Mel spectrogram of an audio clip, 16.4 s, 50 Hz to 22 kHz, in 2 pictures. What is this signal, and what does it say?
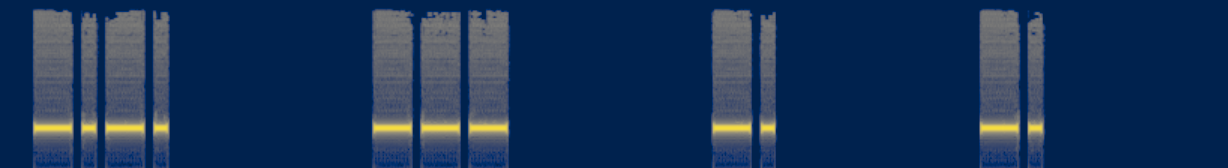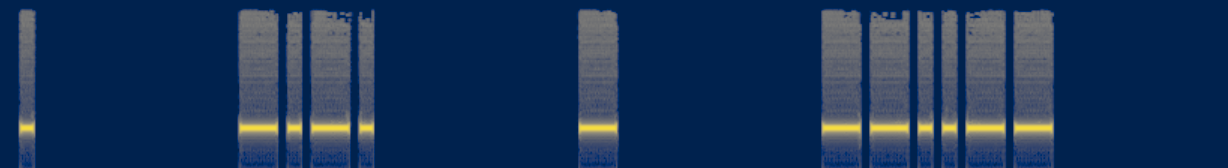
Morse code, heard as a keyed tone, about 15 wpm, spaced as for 5 wpm, 1000 Hz. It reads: CONNECT,
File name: qotdfiles / 5wpm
